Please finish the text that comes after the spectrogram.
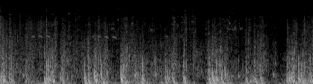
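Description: A horse gallops in Red Dead Redemption, hooves drumming in a fast, steady rhythm close up with a brief faint whinny, no talk over it.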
